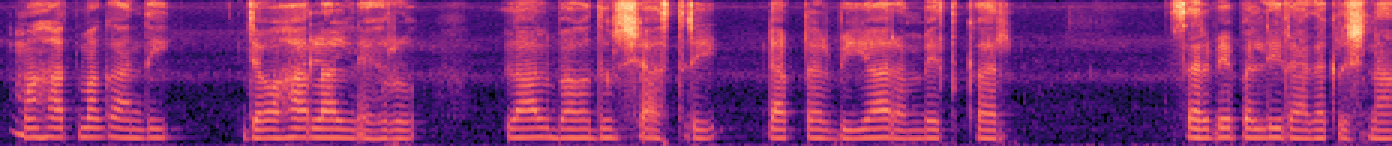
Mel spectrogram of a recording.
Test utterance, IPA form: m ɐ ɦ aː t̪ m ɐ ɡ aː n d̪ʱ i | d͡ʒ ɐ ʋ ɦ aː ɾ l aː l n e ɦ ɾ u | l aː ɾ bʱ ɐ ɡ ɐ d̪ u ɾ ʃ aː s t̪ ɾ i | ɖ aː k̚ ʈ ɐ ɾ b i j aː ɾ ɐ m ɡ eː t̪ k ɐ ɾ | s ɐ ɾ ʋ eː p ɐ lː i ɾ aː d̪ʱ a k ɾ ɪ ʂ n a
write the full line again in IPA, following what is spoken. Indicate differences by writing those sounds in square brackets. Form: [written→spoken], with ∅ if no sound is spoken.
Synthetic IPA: m ɐ ɦ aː t̪ m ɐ ɡ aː n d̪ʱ i | d͡ʒ ɐ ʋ ɦ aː ɾ l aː l n e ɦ ɾ u | l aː [ɾ→l] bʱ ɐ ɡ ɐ d̪ u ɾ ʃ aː s t̪ ɾ i | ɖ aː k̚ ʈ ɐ ɾ b i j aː ɾ ɐ m [ɡ→b] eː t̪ k ɐ ɾ | s ɐ ɾ ʋ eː p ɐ lː i ɾ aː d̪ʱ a k ɾ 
